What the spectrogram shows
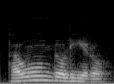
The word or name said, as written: Poundoliro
